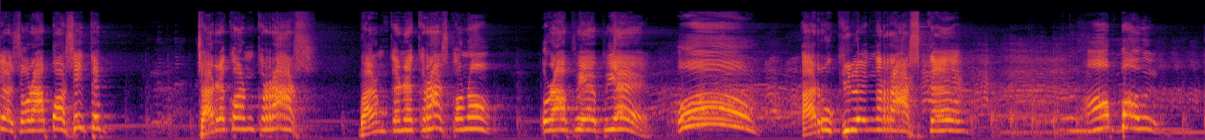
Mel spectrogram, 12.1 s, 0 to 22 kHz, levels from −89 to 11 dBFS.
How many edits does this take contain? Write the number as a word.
zero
